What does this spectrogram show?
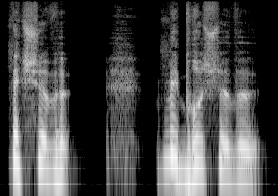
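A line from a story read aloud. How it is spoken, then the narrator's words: Sobbing. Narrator (French): sanglotait Blanche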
